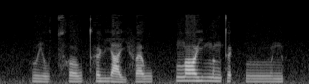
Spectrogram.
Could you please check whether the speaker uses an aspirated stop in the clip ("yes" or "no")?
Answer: yes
